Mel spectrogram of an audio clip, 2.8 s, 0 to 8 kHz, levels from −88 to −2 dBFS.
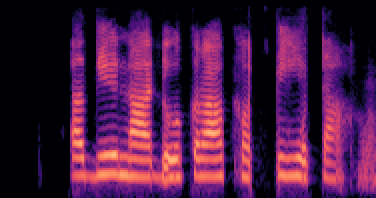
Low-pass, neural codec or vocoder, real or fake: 7.2 kHz; codec, 16 kHz, 1 kbps, FreqCodec, larger model; fake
